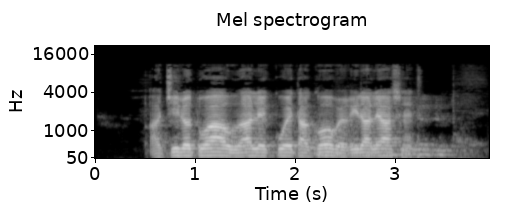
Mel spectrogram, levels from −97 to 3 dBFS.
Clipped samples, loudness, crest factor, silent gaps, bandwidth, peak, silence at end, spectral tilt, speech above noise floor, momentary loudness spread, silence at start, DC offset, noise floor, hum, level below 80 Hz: under 0.1%; -20 LUFS; 18 dB; none; 11.5 kHz; -4 dBFS; 0.35 s; -5 dB/octave; 42 dB; 15 LU; 0.55 s; under 0.1%; -63 dBFS; none; -58 dBFS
